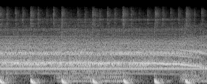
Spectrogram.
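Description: Punk rock band recording: the drums keep a steady beat of about three kick-drum hits a second under a long held note, which sags slightly in pitch near the end.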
